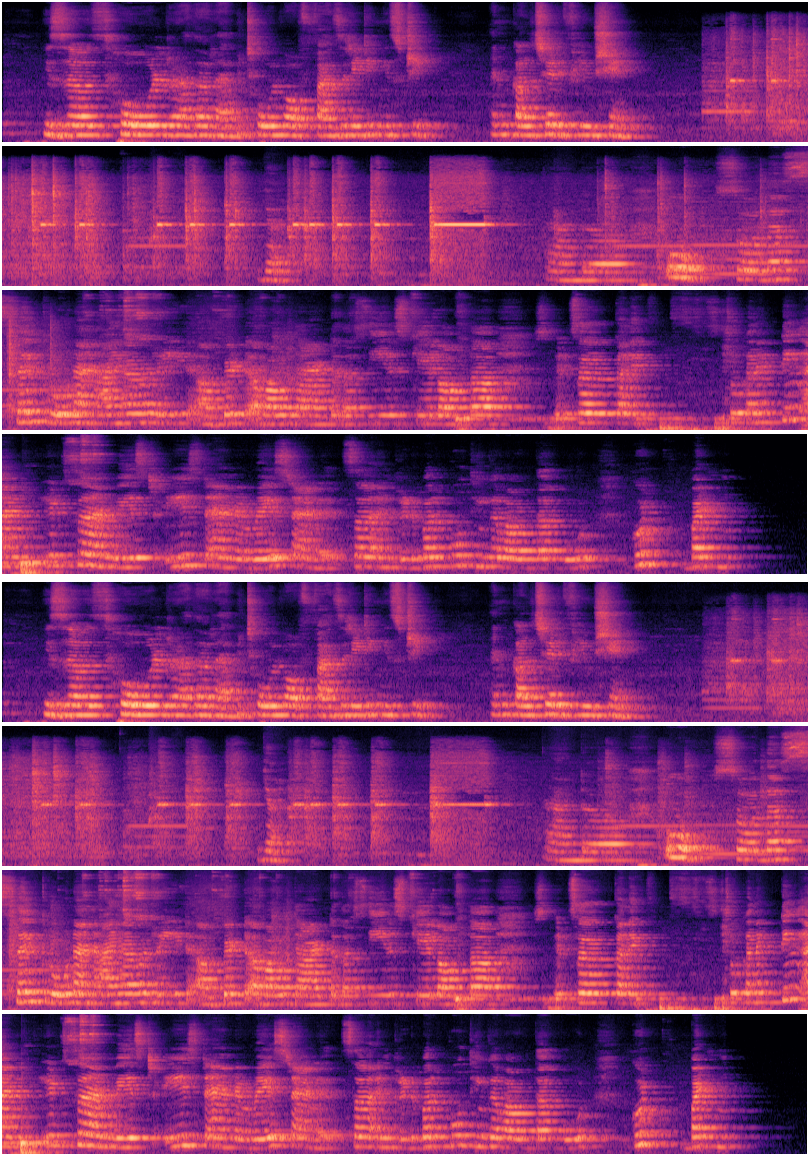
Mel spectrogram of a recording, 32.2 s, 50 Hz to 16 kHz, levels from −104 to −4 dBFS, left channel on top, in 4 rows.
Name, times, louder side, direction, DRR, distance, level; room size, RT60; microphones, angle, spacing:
voice 1, 0.4-4.2 4.9-6.3, equal, 5° left, -4 dB, 0.5 m, -25 dB
sound 1, 7.0-10.5 10.9-11.9 12.3-12.9 13.6-13.7 14.0-16.8, left 8 dB, 70° left, 0.4 m, -30 dB
voice 2, 10.6-10.9 13.5-23.0 23.2-31.4, right 2 dB, 55° right, 3 dB, 0.3 m, -27 dB
2.4 x 2.0 x 2.8 m, 0.80 s
head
